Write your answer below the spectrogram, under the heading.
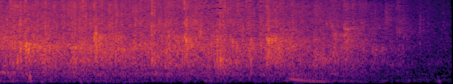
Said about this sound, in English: You can stop applauding. It makes me feel like I'm doing this. That's not the point.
